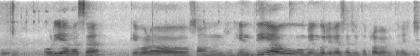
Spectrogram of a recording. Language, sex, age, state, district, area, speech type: Odia, female, 45-60, Odisha, Rayagada, rural, spontaneous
